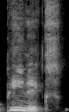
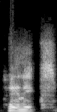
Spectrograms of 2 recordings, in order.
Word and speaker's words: Penix: away from saying Michael penix CA you know that that that that's too close to penis yeah switching that X to an S it's pinic but okay see but people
